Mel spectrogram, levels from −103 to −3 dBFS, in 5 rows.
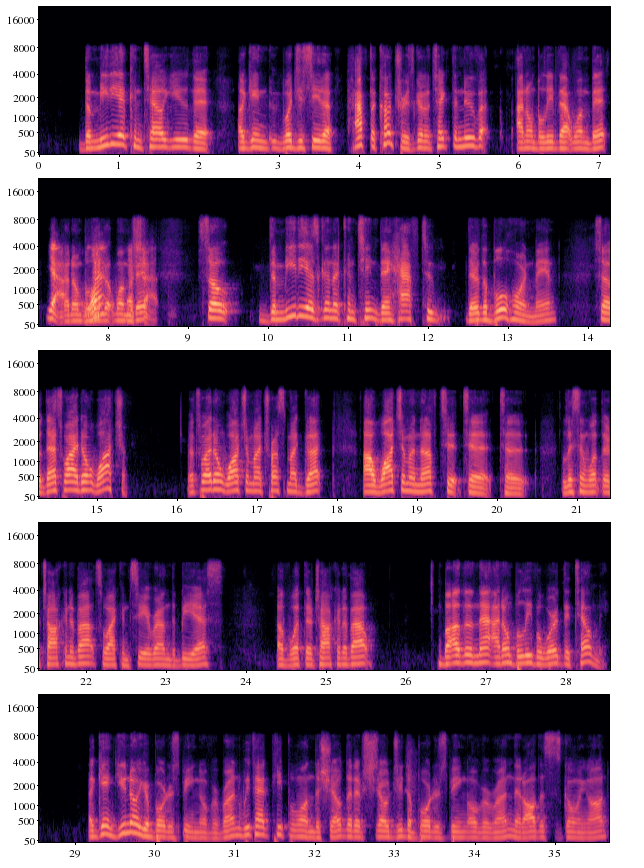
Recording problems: garbled, watery; badly; nothing above 8 kHz

